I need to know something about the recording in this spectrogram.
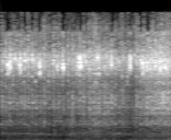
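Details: Petrol car engine running rough and uneven at idle, its beat stumbling, the engine limping and lacking power; a misfire.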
